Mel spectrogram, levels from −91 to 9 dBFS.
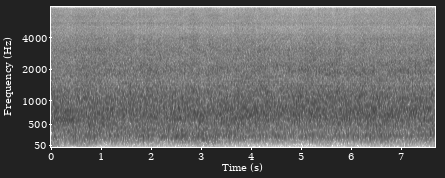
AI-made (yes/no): yes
